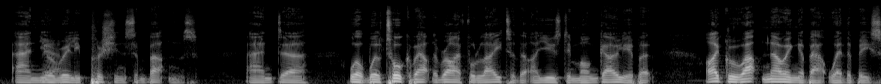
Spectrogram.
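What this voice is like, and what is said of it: British accent. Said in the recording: “you have an accent ... Britain”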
